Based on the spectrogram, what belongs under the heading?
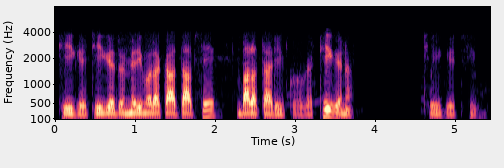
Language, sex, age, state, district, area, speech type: Urdu, male, 30-45, Bihar, Darbhanga, urban, conversation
